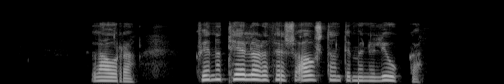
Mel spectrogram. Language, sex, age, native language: Icelandic, female, 40-49, Icelandic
